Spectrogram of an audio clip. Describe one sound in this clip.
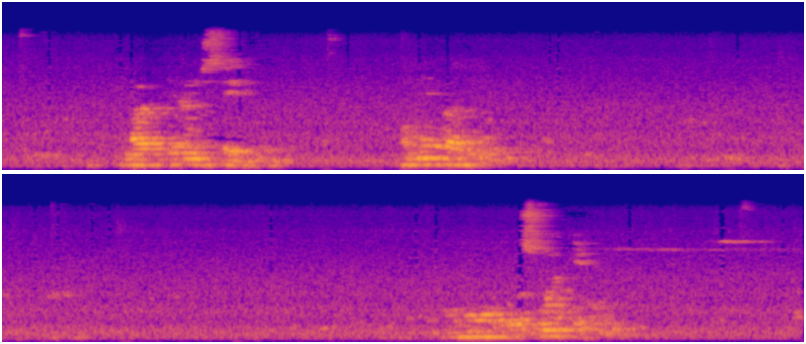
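A man speaks calmly, close by, in short phrases.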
